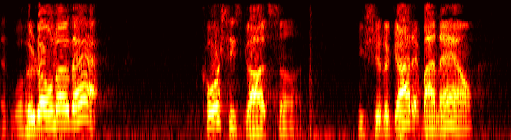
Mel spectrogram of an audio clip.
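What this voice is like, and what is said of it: Put-on strong Southern accent. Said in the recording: “in a real southern accent”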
